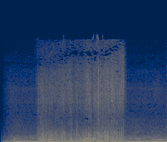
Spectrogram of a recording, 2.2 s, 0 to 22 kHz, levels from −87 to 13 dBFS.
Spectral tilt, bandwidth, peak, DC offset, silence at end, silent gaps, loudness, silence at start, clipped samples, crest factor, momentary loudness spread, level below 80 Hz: -5 dB/octave; 16.5 kHz; -10 dBFS; under 0.1%; 0 s; none; -32 LUFS; 0 s; under 0.1%; 18 dB; 5 LU; -32 dBFS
